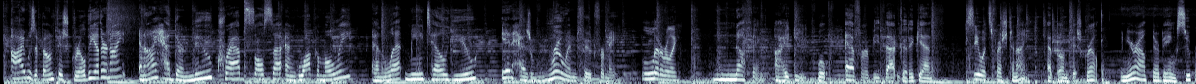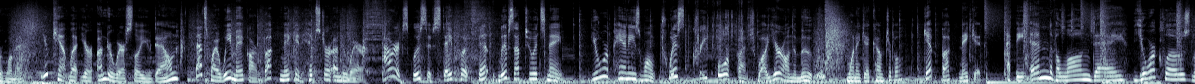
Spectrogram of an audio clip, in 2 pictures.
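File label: Commercials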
